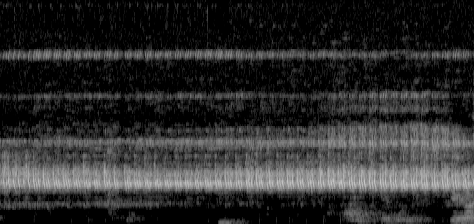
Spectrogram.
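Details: Tree cricket (긴꼬리) song played back, heard a lot at night and made with the wings while poking its head out from a split leaf; a high pulsing trill repeats rapidly and evenly throughout, with brief speech near the end.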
